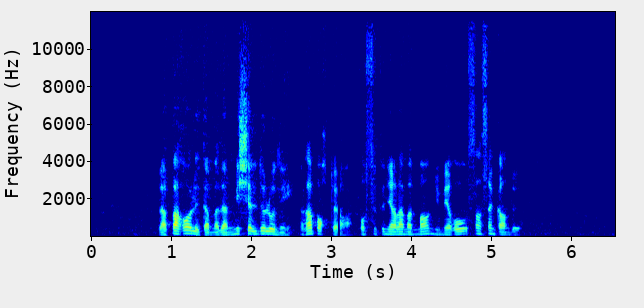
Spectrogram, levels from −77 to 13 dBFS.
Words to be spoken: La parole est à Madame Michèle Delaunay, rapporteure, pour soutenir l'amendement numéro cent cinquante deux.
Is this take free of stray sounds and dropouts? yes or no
no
